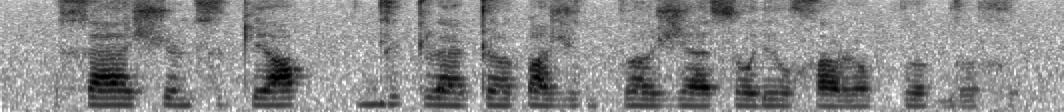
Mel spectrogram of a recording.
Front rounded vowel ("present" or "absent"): present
